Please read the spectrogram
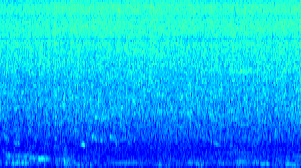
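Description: Steady hiss of water falling from an artificial rockwork waterfall and splashing into the river channel, with low indistinct voices underneath.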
